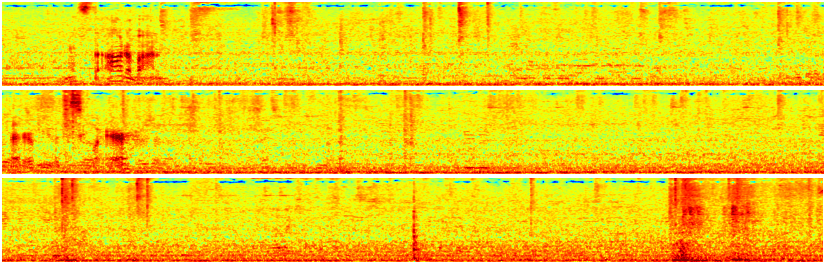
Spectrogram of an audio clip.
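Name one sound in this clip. The bus rattles and knocks over bumps in the road.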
